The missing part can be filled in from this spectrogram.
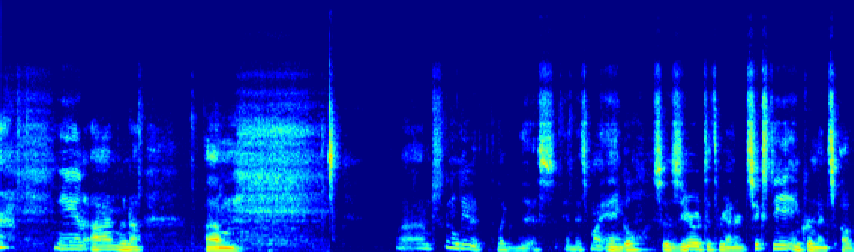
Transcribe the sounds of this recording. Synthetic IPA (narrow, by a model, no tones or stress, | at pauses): ɨ̃nãɪ̃mɡʌnə | ʌ̃m | ã̰ɪ̃md͡ʒʌ̥sɡ̥ʌnəlivɨt̚laɪk̚ðɪsɨ̃nɨtsmaɪʔæ̃ŋɡl̩ˠsoʊzɪɹoʊɾɨθɹihʌ̃ndəd̥sɪkstiɪ̃ŋkʰɹɨmɨ̃ntsʌv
